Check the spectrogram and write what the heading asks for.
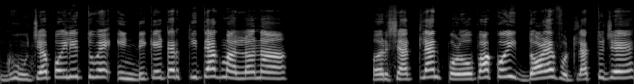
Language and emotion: Goan Konkani, angry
